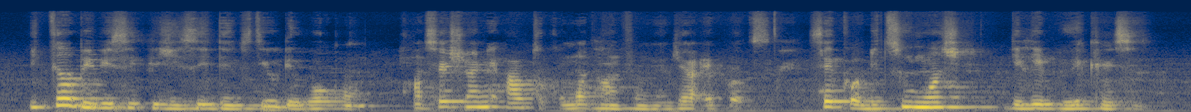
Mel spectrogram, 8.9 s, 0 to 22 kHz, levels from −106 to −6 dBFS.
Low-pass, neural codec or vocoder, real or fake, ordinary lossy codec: 14.4 kHz; codec, 32 kHz, 1.9 kbps, SNAC; fake; none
